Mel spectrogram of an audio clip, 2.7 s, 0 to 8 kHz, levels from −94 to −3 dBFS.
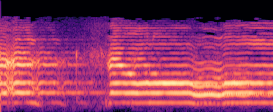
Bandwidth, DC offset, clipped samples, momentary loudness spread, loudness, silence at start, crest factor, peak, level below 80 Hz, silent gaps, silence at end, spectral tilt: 5 kHz; under 0.1%; under 0.1%; 16 LU; -13 LUFS; 0 s; 10 dB; -4 dBFS; -72 dBFS; none; 0 s; -8 dB/octave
